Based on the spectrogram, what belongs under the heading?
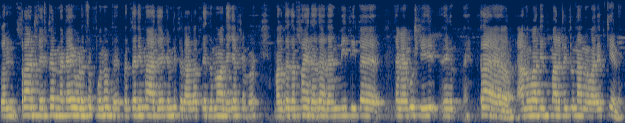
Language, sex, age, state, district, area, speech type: Marathi, male, 18-30, Maharashtra, Osmanabad, rural, spontaneous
